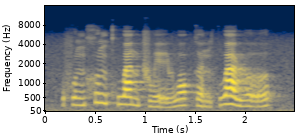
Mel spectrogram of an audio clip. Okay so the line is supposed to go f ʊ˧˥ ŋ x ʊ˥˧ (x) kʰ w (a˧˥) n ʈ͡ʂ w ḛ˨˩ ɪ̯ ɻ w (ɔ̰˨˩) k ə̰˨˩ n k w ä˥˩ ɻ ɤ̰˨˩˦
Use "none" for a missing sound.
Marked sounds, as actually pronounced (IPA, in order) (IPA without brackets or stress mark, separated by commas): ŋ, a˥˩, ɔ˥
